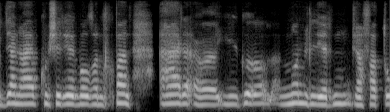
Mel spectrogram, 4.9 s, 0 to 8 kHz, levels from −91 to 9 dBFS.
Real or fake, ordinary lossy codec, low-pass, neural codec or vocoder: fake; none; none; codec, 16 kHz, 0.8 kbps, ZipCodec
